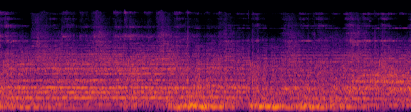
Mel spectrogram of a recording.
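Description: Congregational kirtan: many voices chanting together over a steady drum beat and jingling hand cymbals (karatalas).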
